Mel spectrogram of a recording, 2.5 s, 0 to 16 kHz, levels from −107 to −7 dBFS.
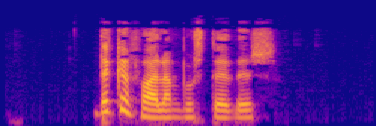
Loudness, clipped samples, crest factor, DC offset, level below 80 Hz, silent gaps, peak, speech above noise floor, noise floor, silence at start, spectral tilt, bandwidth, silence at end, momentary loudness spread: -24 LUFS; under 0.1%; 22 dB; under 0.1%; -66 dBFS; none; -6 dBFS; 63 dB; -87 dBFS; 0.65 s; -2.5 dB/octave; 9.6 kHz; 0.7 s; 11 LU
